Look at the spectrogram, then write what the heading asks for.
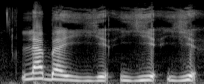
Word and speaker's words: l'abeille: L'abeille, như là yoga âm y.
